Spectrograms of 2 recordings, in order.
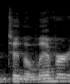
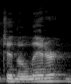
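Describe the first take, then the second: First: "liver" said properly with a clear v; self-correction. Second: "litter" said with a clear t in place of the v; slip of the tongue. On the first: Comic correcting himself to "liver" after the slip. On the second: Comic slipping on "litter" while naming liver damage. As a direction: misspeak "litter" with a t sound. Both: Real, not acted.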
